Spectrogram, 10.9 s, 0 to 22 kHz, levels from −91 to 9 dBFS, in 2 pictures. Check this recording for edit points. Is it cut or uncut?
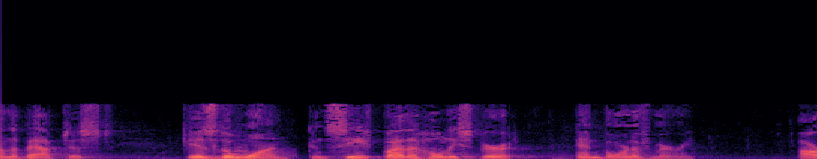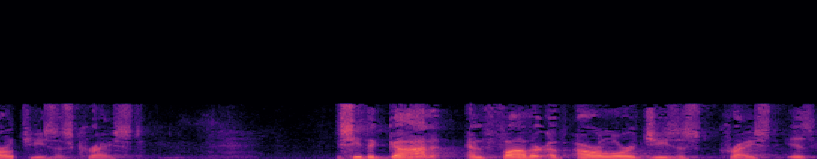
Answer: cut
